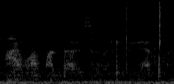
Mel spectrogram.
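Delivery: low unvoiced whisper.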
